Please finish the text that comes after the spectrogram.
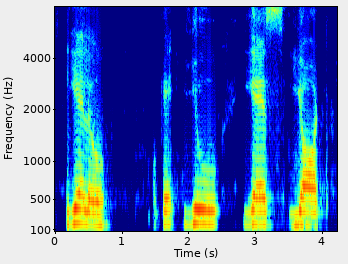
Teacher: This is again a palatal sound and it's an approximate. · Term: y sound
